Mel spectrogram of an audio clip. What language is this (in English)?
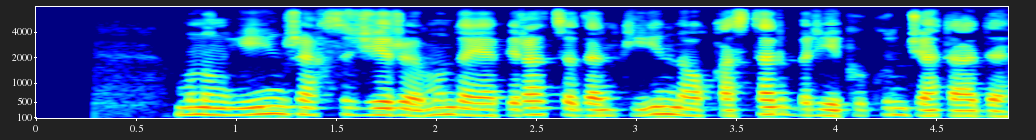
Kazakh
